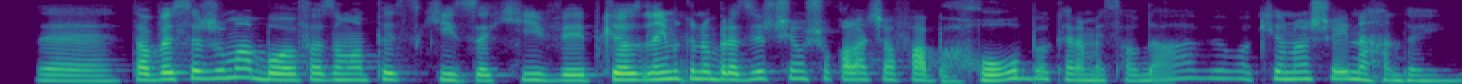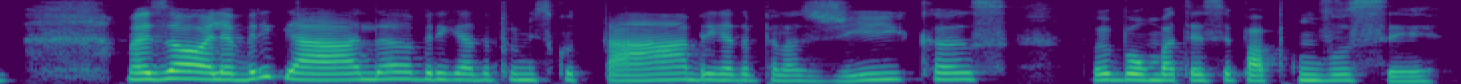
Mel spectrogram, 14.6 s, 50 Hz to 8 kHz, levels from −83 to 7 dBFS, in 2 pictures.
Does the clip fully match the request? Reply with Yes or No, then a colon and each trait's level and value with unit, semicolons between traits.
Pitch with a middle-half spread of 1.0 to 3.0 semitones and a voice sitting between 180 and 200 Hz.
No: average, 2.7 semitones; high, 215 Hz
